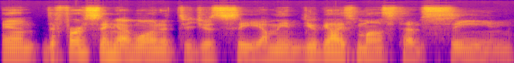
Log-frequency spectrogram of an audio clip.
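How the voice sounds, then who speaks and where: On a very clean recording with a silent background, the voice moves at a fairly slow pace with ordinary pitch variation. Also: man. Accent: Swedish. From northern Sweden. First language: Swedish. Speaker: investment firm CEO. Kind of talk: business presentation. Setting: stage with audience. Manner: hesitant, many fillers.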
